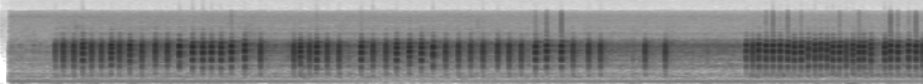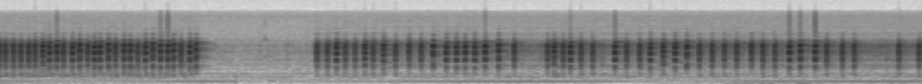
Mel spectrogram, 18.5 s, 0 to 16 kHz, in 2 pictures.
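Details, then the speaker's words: Single-fiber EMG with abnormally increased jitter (MCD 40 µs, mean interpotential interval 1452 µs) and blocking: rapid crackling clicks that change in sound as the second potential varies and drops out. "in this recording the change in EMG sound and the visible jitter in the second potential were very obvious this amount of variation in sound indicates abnormally increased jitter"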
